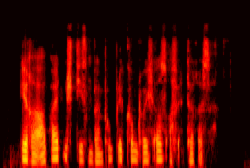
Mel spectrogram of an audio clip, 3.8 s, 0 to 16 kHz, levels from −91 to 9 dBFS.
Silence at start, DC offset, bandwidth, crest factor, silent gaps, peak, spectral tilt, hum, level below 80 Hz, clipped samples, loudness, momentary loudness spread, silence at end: 0.3 s; under 0.1%; 9.8 kHz; 26 dB; none; -10 dBFS; -5.5 dB/octave; none; -66 dBFS; under 0.1%; -34 LUFS; 12 LU; 0.6 s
